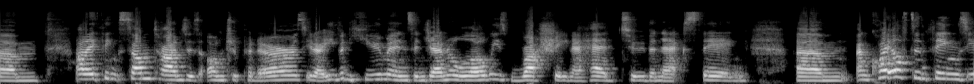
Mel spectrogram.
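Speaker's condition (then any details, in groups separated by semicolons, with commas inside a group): No condition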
